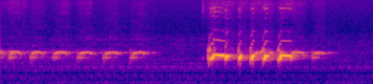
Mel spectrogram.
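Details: A white zebra dove, used as a lure to get other doves singing, gives six soft, evenly spaced cooing notes, a brief pause, then a loud run of about six quick pulsed coos fading into a soft trill.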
